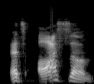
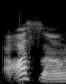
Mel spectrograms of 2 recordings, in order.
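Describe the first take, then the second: First: A low, matter-of-fact 'awesome'; retold deadpan approval; understated approval. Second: 'awesome' thrown back as a question; retold doubtful echo, swooping up. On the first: Retelling the film dad's reaction, understated approval. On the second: Retelling the girl's reply to dad, questioning echo. Retold exchange, echoed in disbelief.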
